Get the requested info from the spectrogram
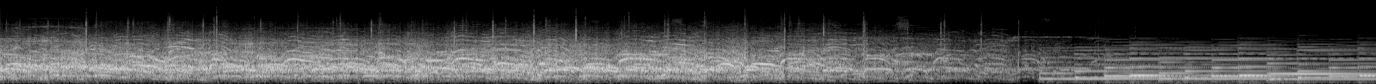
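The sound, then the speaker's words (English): An agitated crowd in the streets of Perugia outside the courthouse, upset at a not-guilty verdict, roars and shouts continuously, with sharp whistles cutting through the dense noise. After about ten seconds the crowd fades under sustained, tonal music. “You can still hear some whistling. People are quite upset.”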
